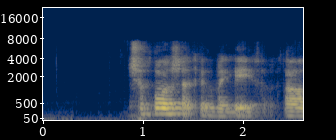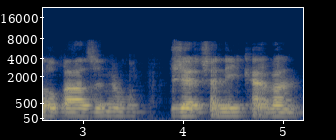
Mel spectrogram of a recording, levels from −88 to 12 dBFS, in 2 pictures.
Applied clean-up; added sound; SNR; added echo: neural mask model DeepFilterNet 3.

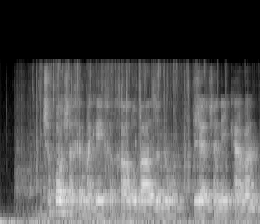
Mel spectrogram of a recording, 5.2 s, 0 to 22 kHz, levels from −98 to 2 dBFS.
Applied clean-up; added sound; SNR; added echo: none; Sink (filling or washing); 13 dB; reverberation time 0.6 s.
